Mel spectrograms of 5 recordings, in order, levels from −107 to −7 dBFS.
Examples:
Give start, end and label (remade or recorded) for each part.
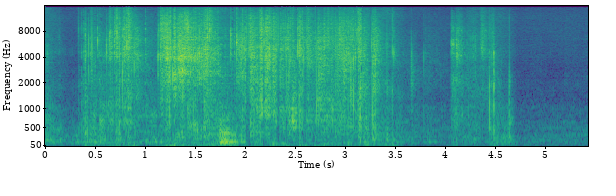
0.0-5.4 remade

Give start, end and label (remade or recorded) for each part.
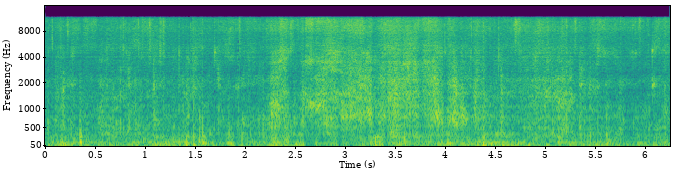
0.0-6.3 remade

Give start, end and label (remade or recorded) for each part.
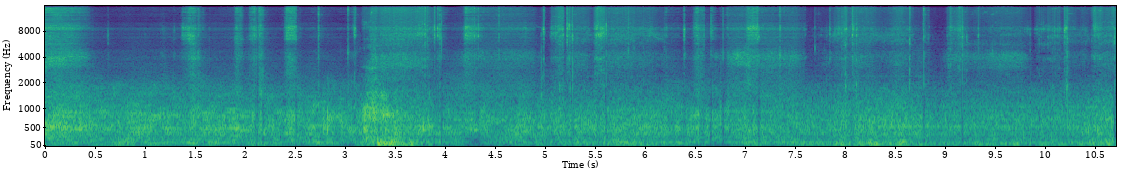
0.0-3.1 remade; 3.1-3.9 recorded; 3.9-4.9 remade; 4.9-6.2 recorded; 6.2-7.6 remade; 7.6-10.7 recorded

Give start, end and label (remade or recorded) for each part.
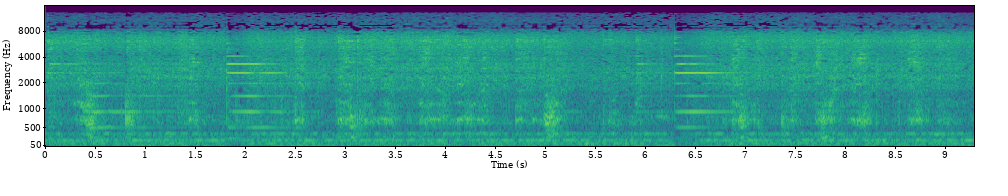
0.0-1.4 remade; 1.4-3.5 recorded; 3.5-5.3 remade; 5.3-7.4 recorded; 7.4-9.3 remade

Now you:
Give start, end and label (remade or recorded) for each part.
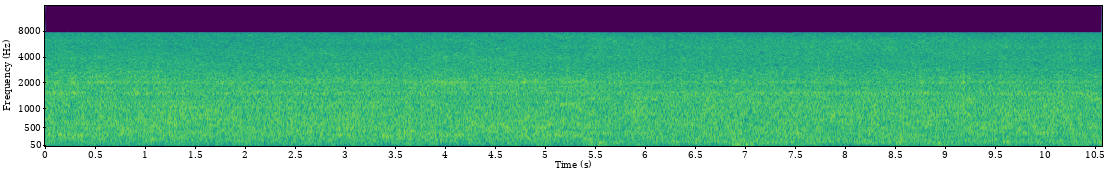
0.0-1.8 remade; 1.8-2.9 recorded; 2.9-6.6 remade; 6.6-7.6 recorded; 7.6-10.6 remade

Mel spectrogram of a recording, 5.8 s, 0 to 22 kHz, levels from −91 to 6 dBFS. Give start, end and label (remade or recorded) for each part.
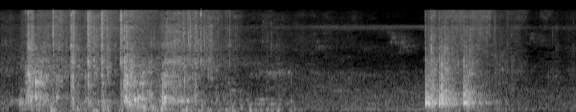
0.0-1.7 recorded; 1.7-3.3 remade; 3.3-3.7 recorded; 3.7-5.8 remade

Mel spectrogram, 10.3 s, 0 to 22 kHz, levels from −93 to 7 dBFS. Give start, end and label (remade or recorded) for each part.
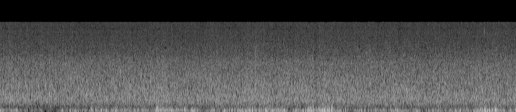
0.0-3.3 recorded; 3.3-4.8 remade; 4.8-10.3 recorded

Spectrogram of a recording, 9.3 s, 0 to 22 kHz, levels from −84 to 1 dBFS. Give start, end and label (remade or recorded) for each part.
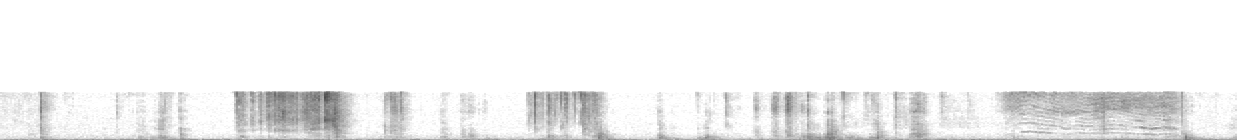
0.0-2.2 recorded; 2.2-2.7 remade; 2.7-9.3 recorded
